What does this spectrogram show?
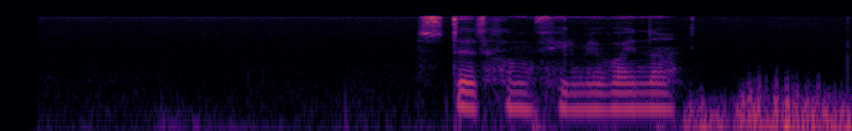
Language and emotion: Russian, neutral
